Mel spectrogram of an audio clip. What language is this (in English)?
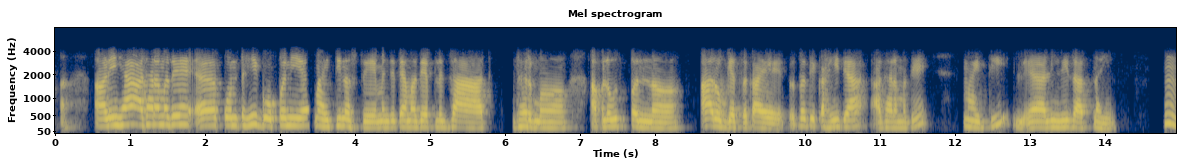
Marathi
